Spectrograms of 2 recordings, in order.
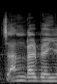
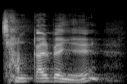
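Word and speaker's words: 장 칼뱅: 왜냐하면 짱갈뱅이 아니라 장깔뱅이, 물론 짱이었죠 진짜.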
